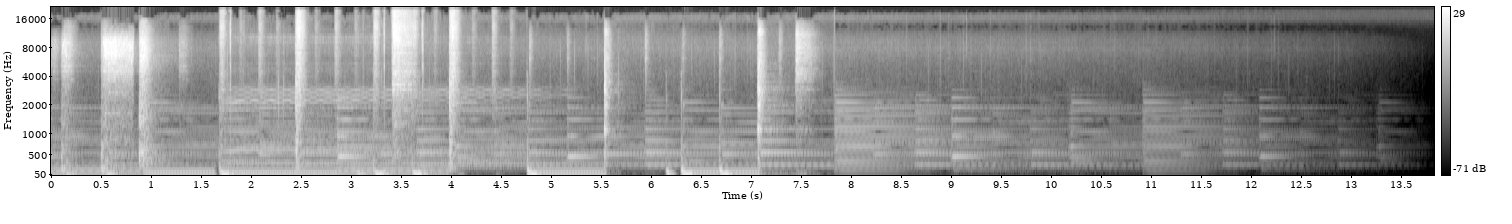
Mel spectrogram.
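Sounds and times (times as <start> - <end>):
dirty drums: 0.1 - 1.1, 1.7 - 7.6.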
